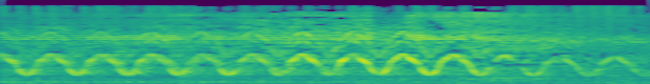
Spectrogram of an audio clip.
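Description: Emergency-vehicle siren in a fast yelp, its pitch sweeping up and down about three times a second.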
